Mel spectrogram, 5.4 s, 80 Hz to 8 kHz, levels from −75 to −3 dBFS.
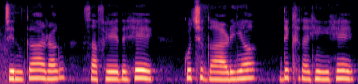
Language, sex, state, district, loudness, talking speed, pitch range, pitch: Hindi, female, Madhya Pradesh, Bhopal, -15 LUFS, 100 wpm, 210-235 Hz, 220 Hz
